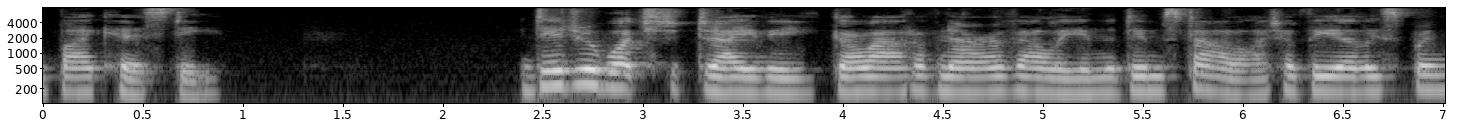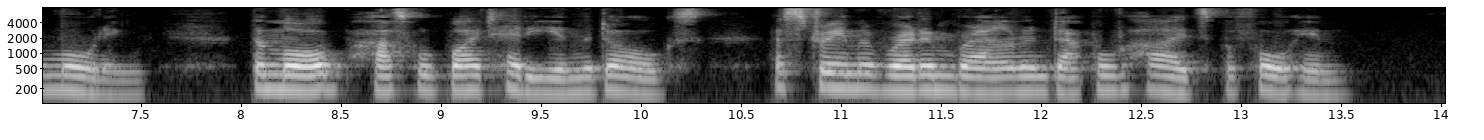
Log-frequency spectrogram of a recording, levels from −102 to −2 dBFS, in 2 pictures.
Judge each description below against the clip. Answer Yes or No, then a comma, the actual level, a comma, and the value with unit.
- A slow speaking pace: No, average, 165 wpm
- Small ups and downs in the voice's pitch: Yes, narrow, 2.2 semitones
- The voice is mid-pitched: Yes, medium, 175 Hz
